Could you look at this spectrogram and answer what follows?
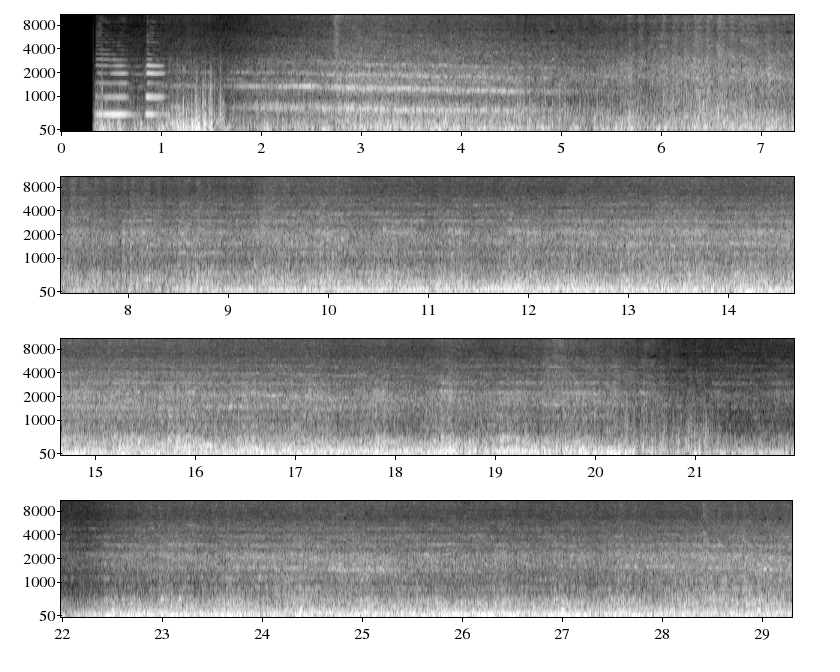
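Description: Aurizon container freight train passing: a horn chord sounds over the first few seconds and slides down in pitch. Then a long line of container wagons rolls by with a steady low rumble and wheel clatter, which dips briefly about two-thirds of the way through.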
